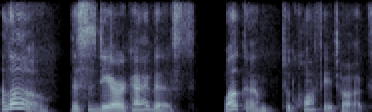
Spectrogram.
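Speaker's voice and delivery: synthetic computer-assistant delivery. Speaker demonstrates the voice friends told them to do: ai voice. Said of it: "I have to do like an A I voice".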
